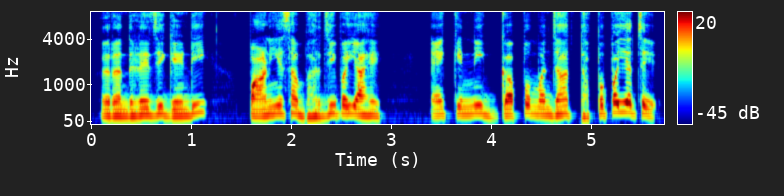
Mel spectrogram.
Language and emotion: Sindhi, disgusted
